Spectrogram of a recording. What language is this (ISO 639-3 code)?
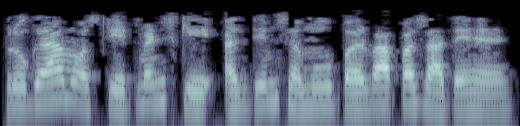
hin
